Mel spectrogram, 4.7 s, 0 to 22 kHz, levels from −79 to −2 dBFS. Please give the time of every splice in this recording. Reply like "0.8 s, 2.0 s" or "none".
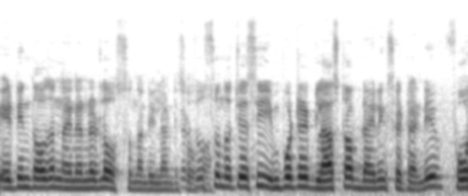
2.0 s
